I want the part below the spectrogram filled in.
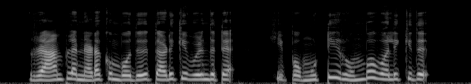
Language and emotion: Tamil, sad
